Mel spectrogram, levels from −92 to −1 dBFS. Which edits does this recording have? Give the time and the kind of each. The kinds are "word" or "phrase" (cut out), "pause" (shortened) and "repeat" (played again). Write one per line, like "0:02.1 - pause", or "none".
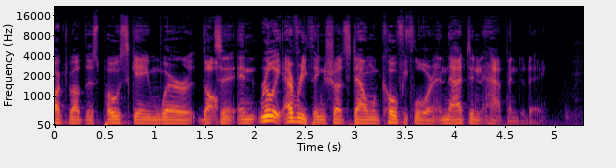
0:01.6 - word
0:03.5 - phrase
